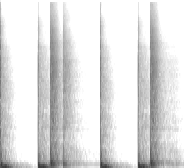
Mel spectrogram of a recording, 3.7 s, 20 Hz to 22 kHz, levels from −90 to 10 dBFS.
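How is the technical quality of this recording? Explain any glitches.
No glitches to report; the recording holds up technically throughout.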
